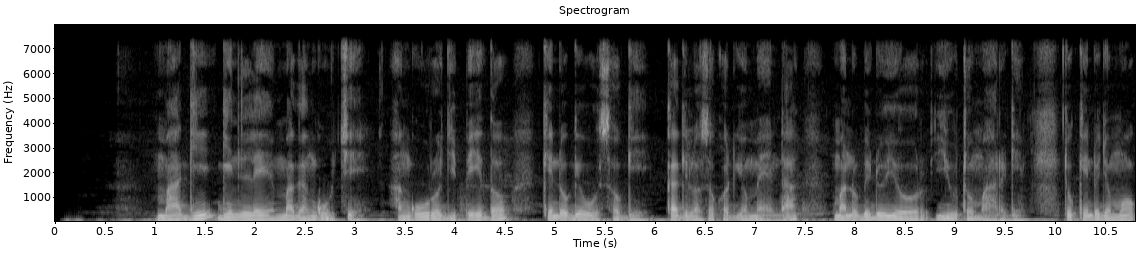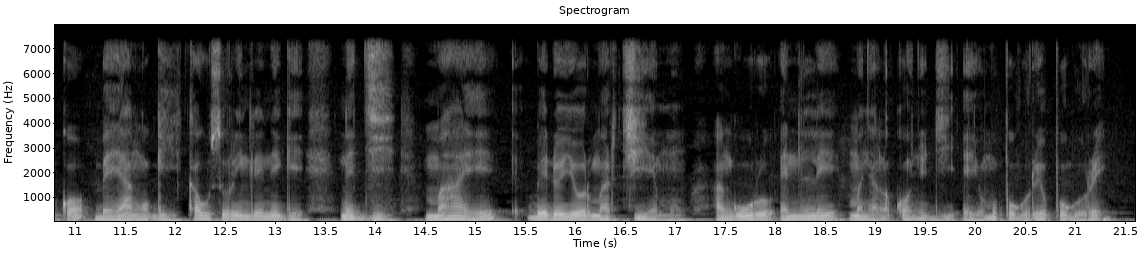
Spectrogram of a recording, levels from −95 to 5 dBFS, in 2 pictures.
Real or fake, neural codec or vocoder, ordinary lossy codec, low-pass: real; none; none; 7.2 kHz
